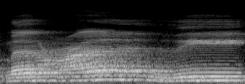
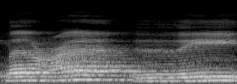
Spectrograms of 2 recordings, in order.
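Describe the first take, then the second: The two takes are said the same way.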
